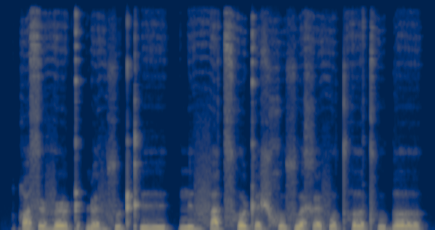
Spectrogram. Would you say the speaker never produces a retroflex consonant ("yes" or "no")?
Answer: no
